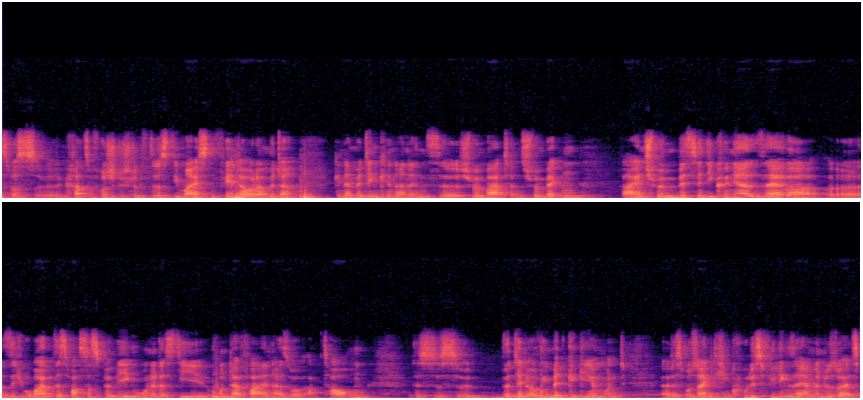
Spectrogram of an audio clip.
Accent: East Germany, Germany; Also ich komme ja aus Ostdeutschland

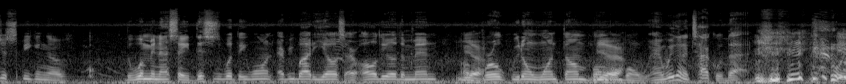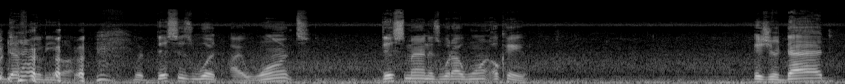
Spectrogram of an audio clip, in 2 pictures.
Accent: New York City, New York, United States; I'm from Brooklyn

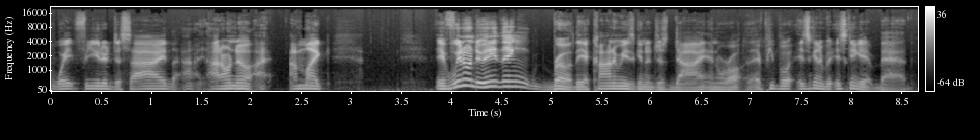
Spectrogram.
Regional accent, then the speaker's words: Dothan, Alabama, United States; I'm from Dothan, Alabama

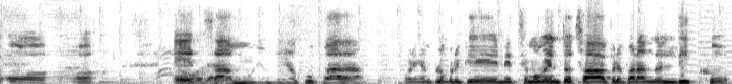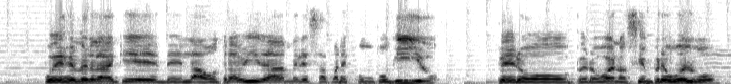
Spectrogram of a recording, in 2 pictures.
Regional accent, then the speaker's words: Seville, Andalusia, Spain; como buen andaluz y buen sevillano, pues comencé cantando flamenco

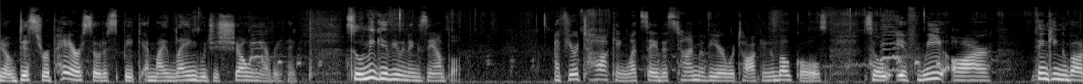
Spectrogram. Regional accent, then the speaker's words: Northeast, United States; I grew up in the Northeast

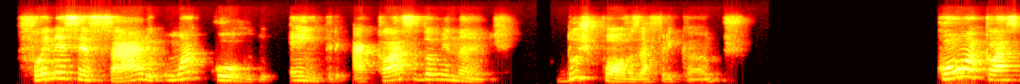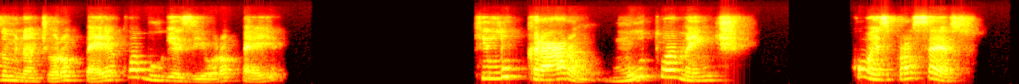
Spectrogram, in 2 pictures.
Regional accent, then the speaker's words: Brazil; Nós, enquanto brasileiros

